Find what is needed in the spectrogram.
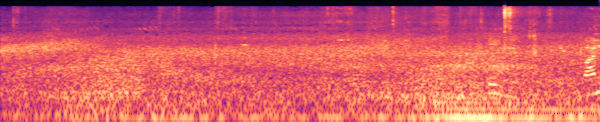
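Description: Road traffic noise with a low vehicle engine hum that swells about four to five seconds in and then fades, under faint background voices.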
